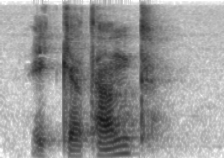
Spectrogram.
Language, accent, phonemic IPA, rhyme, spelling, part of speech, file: German, Austria, /eklaˈtant/, -ant, eklatant, adjective, De-at-eklatant.ogg
- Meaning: 1. striking 2. blatant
